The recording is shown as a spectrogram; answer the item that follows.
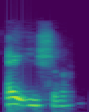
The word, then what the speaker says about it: Aisha: Aisha.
